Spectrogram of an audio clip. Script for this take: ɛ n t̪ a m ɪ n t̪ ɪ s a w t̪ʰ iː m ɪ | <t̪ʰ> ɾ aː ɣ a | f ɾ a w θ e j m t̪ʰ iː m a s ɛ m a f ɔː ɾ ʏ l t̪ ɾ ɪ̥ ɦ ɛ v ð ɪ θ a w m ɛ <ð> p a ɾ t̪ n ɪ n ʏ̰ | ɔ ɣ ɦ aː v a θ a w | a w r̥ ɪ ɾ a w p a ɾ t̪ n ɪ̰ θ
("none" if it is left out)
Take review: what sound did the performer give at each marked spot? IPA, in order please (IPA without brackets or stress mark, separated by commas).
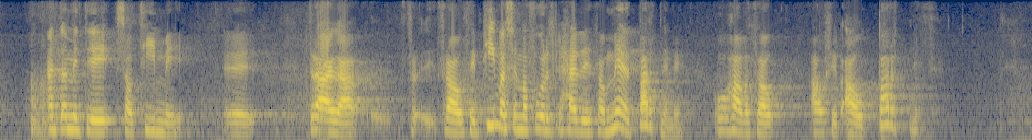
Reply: t̪, ð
